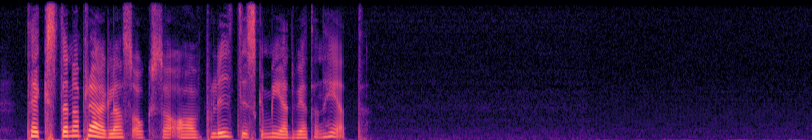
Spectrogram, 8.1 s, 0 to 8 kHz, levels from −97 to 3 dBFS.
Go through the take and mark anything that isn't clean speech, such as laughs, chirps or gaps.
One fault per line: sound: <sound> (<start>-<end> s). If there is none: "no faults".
no faults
